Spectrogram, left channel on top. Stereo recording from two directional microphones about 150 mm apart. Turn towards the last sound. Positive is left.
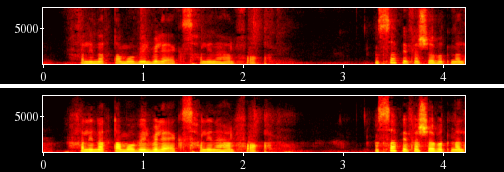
turn(degrees=15)  # may be behind; listen again after turning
